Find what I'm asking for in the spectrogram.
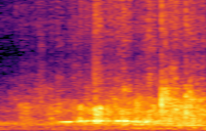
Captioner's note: applause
